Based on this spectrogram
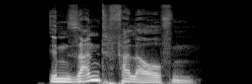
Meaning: to go nowhere
- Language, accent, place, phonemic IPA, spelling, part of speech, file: German, Germany, Berlin, /ɪm zant fɛɐ̯ˈlaʊ̯fn̩/, im Sand verlaufen, verb, De-im Sand verlaufen.ogg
